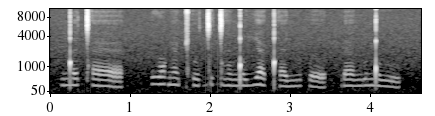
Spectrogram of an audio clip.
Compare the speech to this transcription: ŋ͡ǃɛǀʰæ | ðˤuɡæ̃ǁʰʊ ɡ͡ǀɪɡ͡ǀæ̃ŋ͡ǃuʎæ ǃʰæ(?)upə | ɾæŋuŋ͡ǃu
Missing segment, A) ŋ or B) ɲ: B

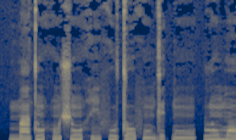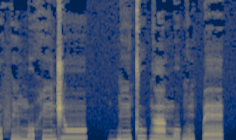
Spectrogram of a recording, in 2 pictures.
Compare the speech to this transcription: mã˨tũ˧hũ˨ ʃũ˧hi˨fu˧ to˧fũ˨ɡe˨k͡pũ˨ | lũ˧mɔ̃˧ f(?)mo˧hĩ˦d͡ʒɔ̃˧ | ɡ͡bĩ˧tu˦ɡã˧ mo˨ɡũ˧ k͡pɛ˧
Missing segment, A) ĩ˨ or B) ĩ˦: A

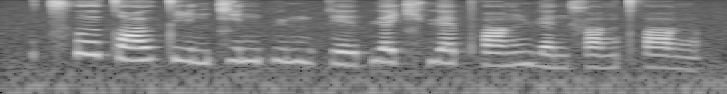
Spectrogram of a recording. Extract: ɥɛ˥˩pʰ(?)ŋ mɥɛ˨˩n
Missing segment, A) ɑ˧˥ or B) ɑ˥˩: A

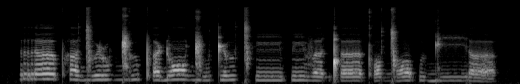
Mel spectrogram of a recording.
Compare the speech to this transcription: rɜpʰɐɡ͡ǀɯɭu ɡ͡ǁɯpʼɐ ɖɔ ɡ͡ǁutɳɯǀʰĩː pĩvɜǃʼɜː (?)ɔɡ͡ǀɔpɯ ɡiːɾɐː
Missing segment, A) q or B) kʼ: B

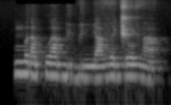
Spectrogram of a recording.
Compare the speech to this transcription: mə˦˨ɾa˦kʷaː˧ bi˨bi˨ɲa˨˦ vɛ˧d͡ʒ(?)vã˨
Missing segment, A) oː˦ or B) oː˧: B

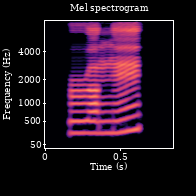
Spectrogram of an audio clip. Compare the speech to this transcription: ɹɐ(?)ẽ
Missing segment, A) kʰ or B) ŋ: B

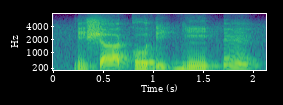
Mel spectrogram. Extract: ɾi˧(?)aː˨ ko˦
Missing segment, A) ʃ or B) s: A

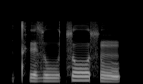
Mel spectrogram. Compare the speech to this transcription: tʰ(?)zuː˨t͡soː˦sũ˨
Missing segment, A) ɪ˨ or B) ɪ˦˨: A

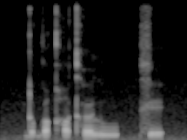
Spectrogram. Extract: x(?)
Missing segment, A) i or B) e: B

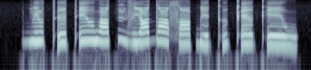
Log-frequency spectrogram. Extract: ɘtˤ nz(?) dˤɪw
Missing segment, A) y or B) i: B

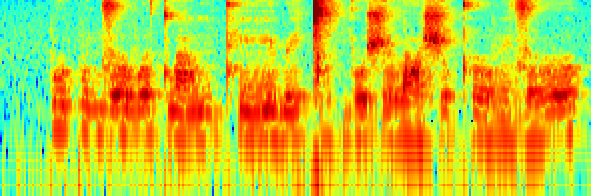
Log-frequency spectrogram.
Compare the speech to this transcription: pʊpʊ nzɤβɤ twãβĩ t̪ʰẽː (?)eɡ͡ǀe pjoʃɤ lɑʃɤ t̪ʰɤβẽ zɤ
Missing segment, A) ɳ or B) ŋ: A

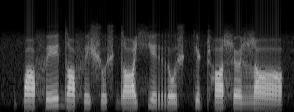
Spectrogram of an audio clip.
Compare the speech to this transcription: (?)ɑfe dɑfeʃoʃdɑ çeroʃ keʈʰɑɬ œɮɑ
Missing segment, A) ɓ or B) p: B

